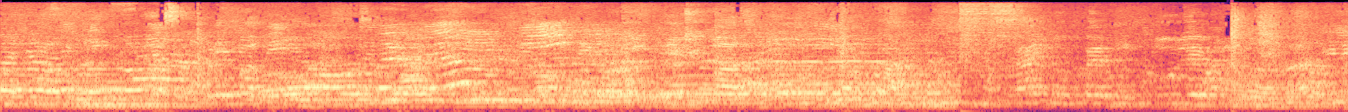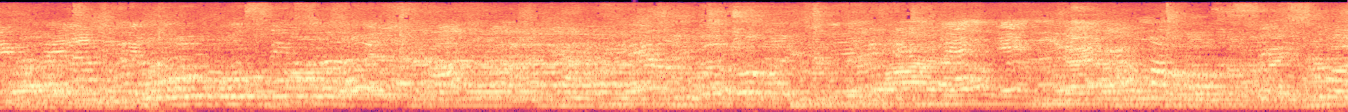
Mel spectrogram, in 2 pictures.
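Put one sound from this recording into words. Several elderly men and women talk and chatter close by.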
